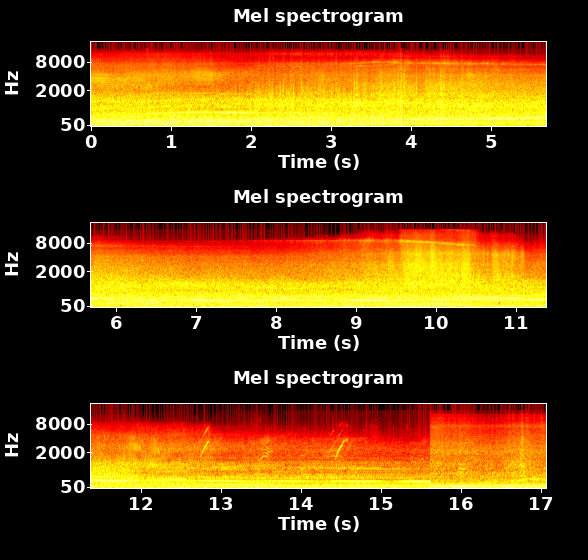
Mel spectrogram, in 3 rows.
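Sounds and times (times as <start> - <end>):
car engines at full throttle: 0.0 - 17.0.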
